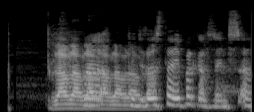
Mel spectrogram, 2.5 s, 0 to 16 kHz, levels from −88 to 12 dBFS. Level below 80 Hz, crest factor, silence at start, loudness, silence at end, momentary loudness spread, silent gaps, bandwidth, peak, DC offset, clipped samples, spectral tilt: -74 dBFS; 20 dB; 0.5 s; -25 LUFS; 0 s; 9 LU; none; 10.5 kHz; -6 dBFS; under 0.1%; under 0.1%; -4.5 dB/octave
